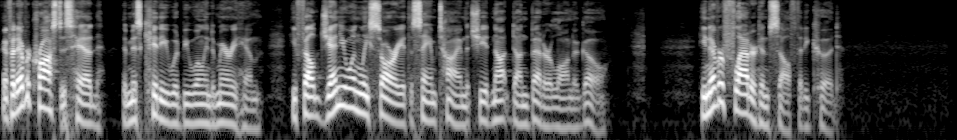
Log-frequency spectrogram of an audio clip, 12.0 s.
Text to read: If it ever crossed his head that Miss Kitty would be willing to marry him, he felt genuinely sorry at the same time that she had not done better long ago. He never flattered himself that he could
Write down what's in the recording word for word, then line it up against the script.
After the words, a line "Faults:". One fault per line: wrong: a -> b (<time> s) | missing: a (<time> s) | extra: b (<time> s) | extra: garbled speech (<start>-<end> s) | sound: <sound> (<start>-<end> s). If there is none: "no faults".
If it ever crossed his head that Miss Kitty would be willing to marry him, he felt genuinely sorry at the same time that she had not done better long ago. He never flattered himself that he could
Faults:
no faults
